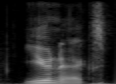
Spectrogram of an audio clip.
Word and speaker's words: Unix: Unix, pronounced Unix, is a powerful, flexible computer operating system for multi-user, multitasking computers.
